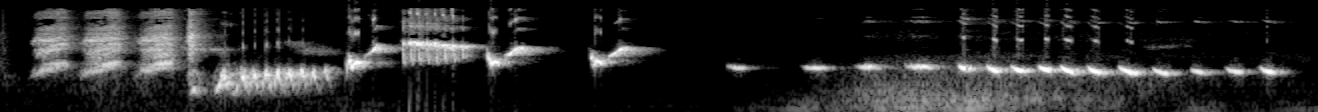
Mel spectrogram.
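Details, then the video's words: White-rumped shama (murai batu) singing a relaxed song with imitated cililin and ciblek phrases, for training songbirds: fast buzzy notes, then slurred whistles, then a long rhythmic trill of even whistled notes. "Ocehan SANTAI MURAI BATU, NEMBAK CILILIN SAMBUNG CIBLEK"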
